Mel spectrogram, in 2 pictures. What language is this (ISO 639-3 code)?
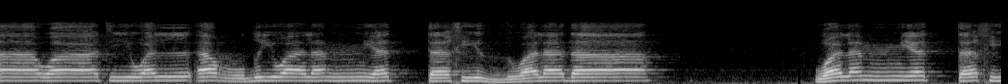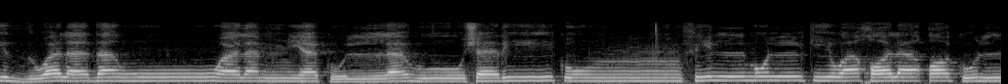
ara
